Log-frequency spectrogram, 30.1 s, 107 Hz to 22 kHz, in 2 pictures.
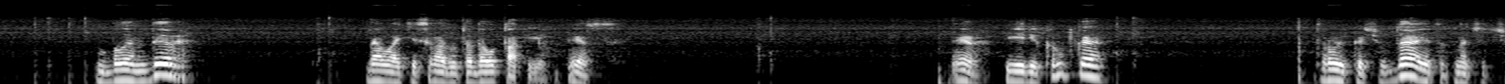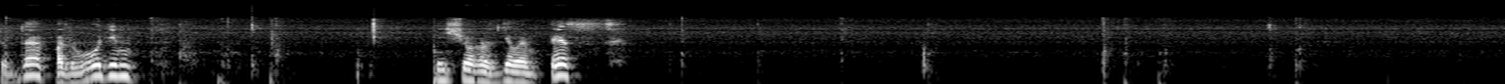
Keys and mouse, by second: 1.0-3.6 drag, 5.6 s, 9.6 r, 13.2 KP_3, 14.3-15.3 drag, 16.0 click, 17.6 shift+middle click, 19.6 s, 22.9 click, 24.6-26.3 drag, 26.9-28.0 middle drag, 28.3-30.1 middle drag.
